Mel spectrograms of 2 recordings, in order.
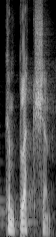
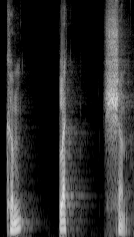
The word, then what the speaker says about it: complexion: me competitor competitor complexion complexion complexion the second syllable receives the stress repeat after me complexion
